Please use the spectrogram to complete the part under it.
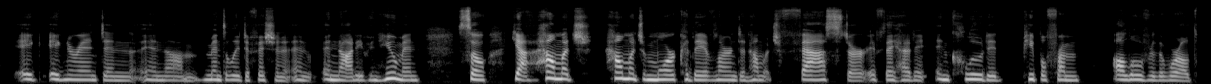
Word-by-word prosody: ig 235 -3 -3
ignorant, 215 -3 -1
and 185 -2 -6
and, 200 -2 -5
um, 185 -2 -8
mentally 210 -1 -1
deficient, 185 -2 -4
and 190 -3 -5
and 220 -3 +2
not 180 -1 +1
even 195 0 -4
human, 205 -4 +3 0.4
so, 215 -5 +3 0.3
yeah, - - +6
how 290 -1 +9
much 250 -4 +3
how 280 - +6
much 250 -3 +4
more 220 +1 +5
could 205 +1 -5
they 205 -1 0
have 200 -1 -5
learned, 205 -2 -2
and 185 -2 -7
how 210 - -2
much 195 - -8
faster, 205 -5 +1
if 220 -3 -9
they 205 - -2
had 200 0 -5
i 185 -2 -8
included 220 -4 0 0.2
people 215 -3 -2
from 195 -2 -3 0.3
all 220 0 +3
over 205 -3 -1
the 185 0 -6
world, 180 -4 -3
205 Hz, 190 wpm, -23 LUFS, 195-220 Hz, 0.4 s, how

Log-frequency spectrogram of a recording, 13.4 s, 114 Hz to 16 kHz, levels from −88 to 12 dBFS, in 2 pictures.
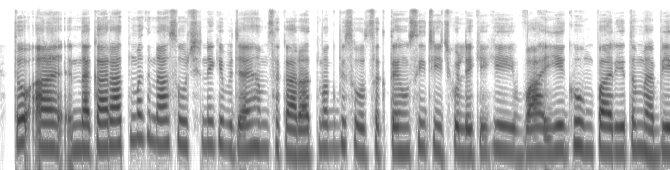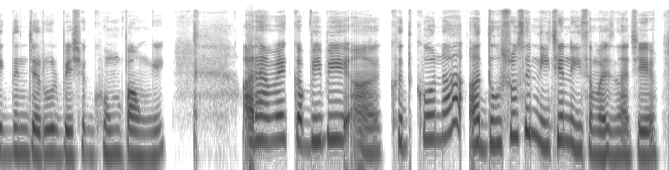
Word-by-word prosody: तो - - +6
अ, 225 - +4 0.2
नकारात्मक 235 +6 +3
ना 245 -3 +2
सोचने 240 -1 -4
के 245 - -4
बजाय 215 -1 0
हम 225 -1 -5
सकारात्मक 200 0 0
भी 235 - -4
सोच 205 -4 -4
सकते 200 - -4
हैं 200 - -1
उसी 220 +3 -5
चीज 205 -4 -6
को 205 - -1
लेके 190 0 -2
कि 205 -1 -3
वाह! 100 - +2
ये 210 - 0
घूम 225 0 -1
पा 210 -1 +5
रही 200 0 0
है - - +2
तो 220 +2 -5
मैं 195 -4 -1
भी 200 +1 +2
एक 190 -2 -3
दिन 195 -1 -4
ज़रूर 185 0 +1
बेशक 180 +3 -2
घूम 185 +1 -6
पाऊँगी। 175 +1 -1 0.8
और - - +5
हमें 275 +1 +2
कभी 260 0 +3
भी 280 0 +1
अ, 95 -5 -1
खुद 255 -3 -4
को 285 0 +2
ना 290 +2 0 0.2
अ, - - +6
दूसरों 245 +5 0
से 355 +3 +3
नीचे 275 -3 0
नहीं 240 -6 -2
समझना 180 -2 -1
चाहिए। 175 0 0
210 Hz, 215 wpm, -22 LUFS, 190-245 Hz, 0.8 s, तो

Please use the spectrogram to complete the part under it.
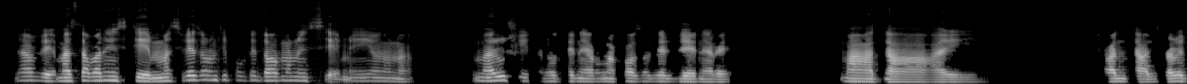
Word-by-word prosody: Vabbè 180 -4 0
ma 160 +1 +4
stavano 180 +3 +1
insieme, 165 -6 +2
ma 165 +1 +3
si 155 +4 -16
vedono 205 0 0
tipo 200 -1 -13
che 200 +1 -9
dormono 180 0 -1
insieme, 160 -9 -6
io 160 0 -7
non 140 -5 -6 0.6
mai 165 0 +2
riuscita 175 -3 -3
ad 140 +1 -9
ottenere 140 0 -2
una 135 -1 -1
cosa 140 -1 -3
del 140 -1 -2
genere. 125 -2 +1 1.1
Ma 140 -2 +6
dai. 115 -2 +2 1.2
Fantas 135 -3 +3
mi 125 - -10
sarebbe 140 +1 +3
145 Hz, 130 wpm, -24 LUFS, 130-175 Hz, 1.2 s, Ma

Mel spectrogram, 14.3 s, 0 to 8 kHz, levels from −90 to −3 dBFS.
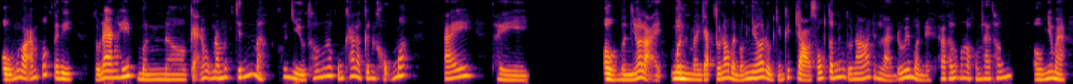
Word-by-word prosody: ừm, 185 -1 +5
vẫn 245 - 0
còn 220 - +4
ấm 225 +5 -2
ức 340 +1 -2
tại 215 - +1
vì 190 -2 +2 0.3
tụi 175 - +1
nó 240 - +5
ăn 245 0 +4
hiếp 275 +4 +4
mình, 180 -1 -2
ờ, 175 -1 -4
cả - - -3
một 235 -2 -4
năm 225 0 +2
lớp 265 - -2
9 280 +6 +1
mà, - - 0 0.2
có 270 - -2
nhiều 195 -9 +1
thứ 240 +3 -2
nó 305 - +3
cũng 220 - -3
khá 285 +4 -3
là 270 - +1
kinh 220 0 -1
khủng 220 +2 -6
á, 310 - +3 0.6
đấy, 290 +7 0 0.3
thì 160 -4 -2 1.0
ừ, 190 -4 +6
mình 175 -1 0
nhớ 190 +8 +4
lại, 240 - +1
mình 210 -2 +8
mà 180 -2 -1
gặp 175 0 +1
tụi 190 - +2
nó 230 +2 +2
mình 200 -6 +1
vẫn 175 +6 0
nhớ 235 +3 +4
được 210 - +2
những 170 +2 -7
cái 255 - -4
trò 165 -7 +3
xấu 205 +7 -1
tính 240 +3 +2
của 270 - -2
tụi 190 - -3
nó 205 +5 -1
cho 240 - -6
nên 205 - -2
là 155 -3 -4
đối 200 - -2
với 255 - +4
mình 200 -10 0
đi, 160 - -9
tha 205 - -1
thứ 215 +2 +1
vẫn 235 -1 -5
là 210 - -2
không 195 0 -4
tha 205 0 -1
thứ, 230 - -3 0.4
ừ, 185 - -3
nhưng 220 +2 +3
mà 185 -4 +2
210 Hz, 290 wpm, -21 LUFS, 180-245 Hz, 1.0 s, mình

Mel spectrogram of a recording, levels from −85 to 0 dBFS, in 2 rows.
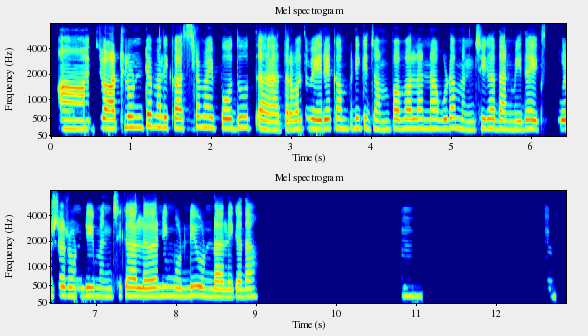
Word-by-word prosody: ఆహ్, 230 -1 +4
అయ్యో! 235 +3 -2
అట్లుంటే 275 +3 0
మళ్ళీ 275 -1 +1
కష్టం 250 +2 +1
అయిపోదు. 250 0 0 0.2
త - - -4 0.3
తర్వాత 225 +3 0
వేరే 235 +1 +5
కంపెనీకి 255 +1 -3
జంప్ 220 +1 -5
అవ్వాలన్నా 245 0 -1
కూడా 260 +2 0
మంచిగా 245 +3 -1
దాని 220 -1 -1
మీద 215 +2 -2
ఎక్స్‌పోజర్ 340 - -2
ఉండి, 220 +1 -1
మంచిగా 225 +3 -2
లెర్నింగ్ 225 +1 0
ఉండి 225 +3 -2
ఉండాలి 205 -2 -2
గదా! 210 +1 -2 1.9
హ్మ్. 220 -1 -12 1.6
హ్మ్. 210 - -19
235 Hz, 115 wpm, -24 LUFS, 220-250 Hz, 1.9 s, వేరే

